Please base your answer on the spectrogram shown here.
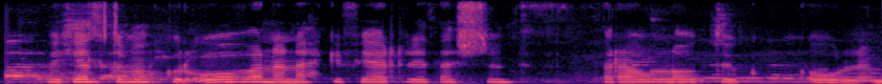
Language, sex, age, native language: Icelandic, female, 15, Icelandic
